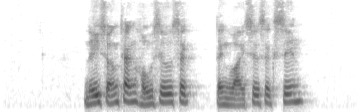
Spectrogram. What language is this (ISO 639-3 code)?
yue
